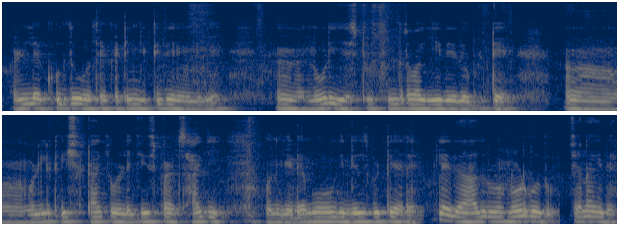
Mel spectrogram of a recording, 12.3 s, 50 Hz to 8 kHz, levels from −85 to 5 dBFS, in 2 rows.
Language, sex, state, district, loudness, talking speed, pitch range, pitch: Kannada, male, Karnataka, Dakshina Kannada, -36 LUFS, 135 wpm, 115-125 Hz, 120 Hz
